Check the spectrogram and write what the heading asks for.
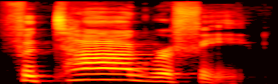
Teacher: Primary stress is on the second syllable. Tada. Longer, louder, higher in pitch.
